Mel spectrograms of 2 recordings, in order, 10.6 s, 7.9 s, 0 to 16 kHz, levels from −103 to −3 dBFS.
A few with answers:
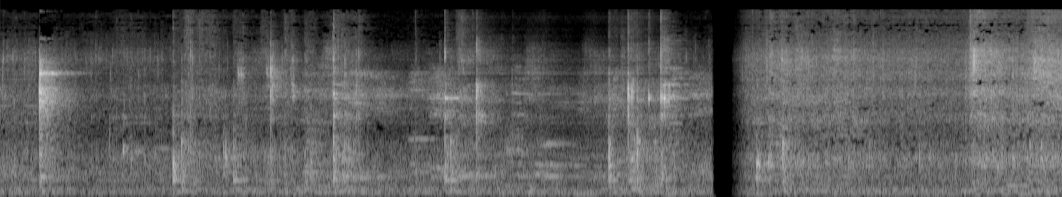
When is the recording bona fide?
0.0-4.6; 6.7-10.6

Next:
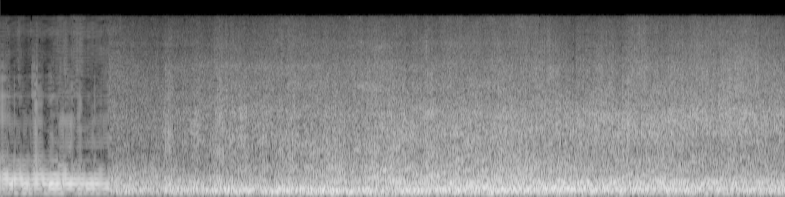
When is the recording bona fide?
1.1-7.9

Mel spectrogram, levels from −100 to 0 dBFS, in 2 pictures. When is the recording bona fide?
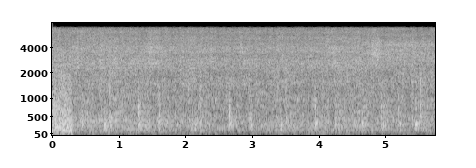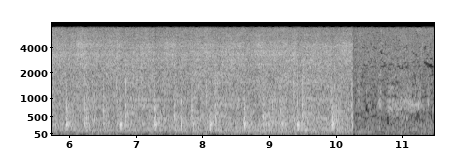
0.0-11.5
